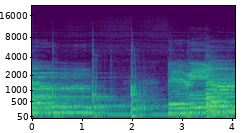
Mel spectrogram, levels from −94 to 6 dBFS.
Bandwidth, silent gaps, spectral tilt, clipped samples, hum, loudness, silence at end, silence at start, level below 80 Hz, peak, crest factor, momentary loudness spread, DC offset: 7.2 kHz; none; -8.5 dB/octave; under 0.1%; none; -20 LUFS; 0 s; 0 s; -40 dBFS; -4 dBFS; 16 dB; 18 LU; under 0.1%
